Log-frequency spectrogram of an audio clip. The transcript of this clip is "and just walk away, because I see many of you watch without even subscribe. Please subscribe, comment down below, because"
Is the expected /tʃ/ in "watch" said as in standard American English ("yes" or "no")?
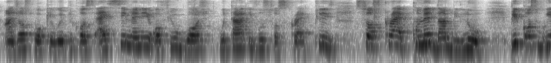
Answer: no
